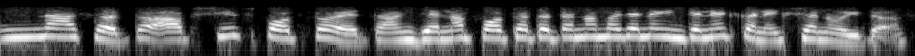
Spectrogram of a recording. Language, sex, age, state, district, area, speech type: Goan Konkani, female, 18-30, Goa, Tiswadi, rural, conversation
